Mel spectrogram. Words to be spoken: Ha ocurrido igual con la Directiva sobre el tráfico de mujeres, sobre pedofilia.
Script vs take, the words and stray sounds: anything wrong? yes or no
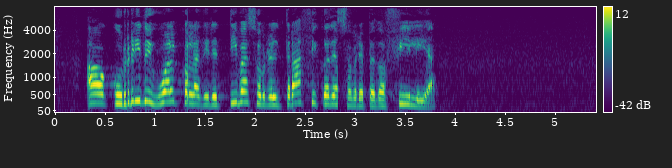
yes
